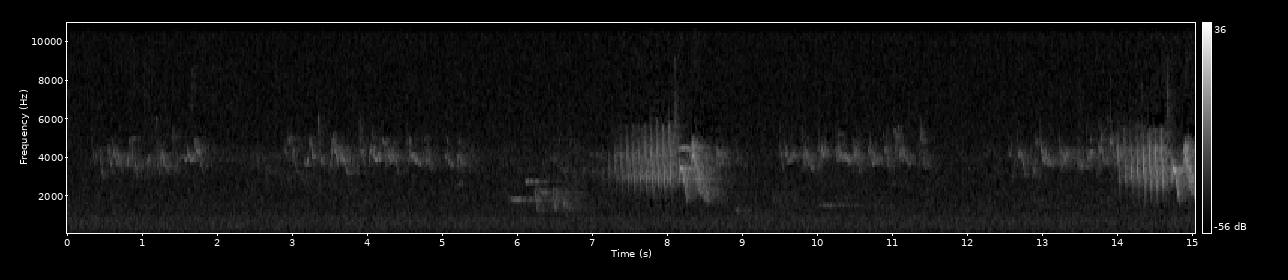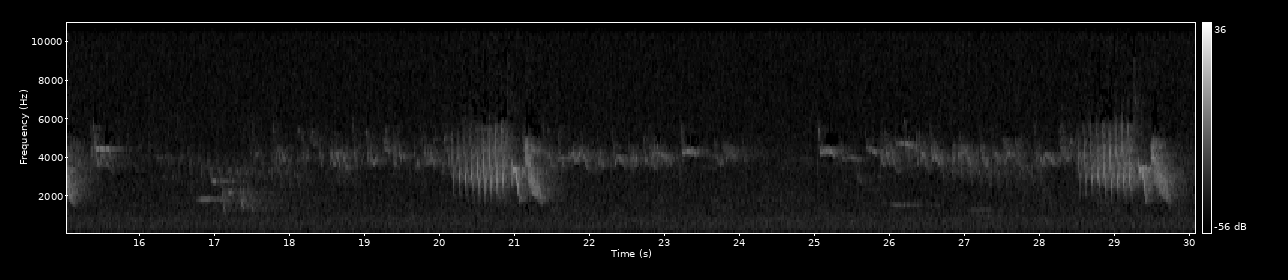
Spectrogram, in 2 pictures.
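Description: Songbirds singing: a constant run of short, high chirping notes, with a louder song phrase about every six to eight seconds, four in all, each ending in a falling sweep.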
